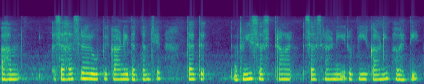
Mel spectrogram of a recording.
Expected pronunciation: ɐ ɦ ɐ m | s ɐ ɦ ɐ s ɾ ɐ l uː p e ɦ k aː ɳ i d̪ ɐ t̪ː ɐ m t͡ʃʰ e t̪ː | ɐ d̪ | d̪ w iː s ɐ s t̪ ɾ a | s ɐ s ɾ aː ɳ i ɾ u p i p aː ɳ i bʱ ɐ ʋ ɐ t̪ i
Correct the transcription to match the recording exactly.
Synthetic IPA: ɐ ɦ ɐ m | s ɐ ɦ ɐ s ɾ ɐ ɾ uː p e k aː ɳ i d̪ ɐ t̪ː ɐ m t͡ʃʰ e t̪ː | ɐ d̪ | d̪ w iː s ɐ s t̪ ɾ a | s ɐ s ɾ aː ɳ i ɾ u p i k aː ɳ i bʱ ɐ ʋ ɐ t̪ i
